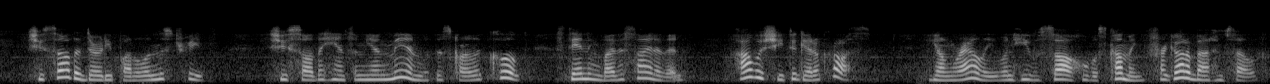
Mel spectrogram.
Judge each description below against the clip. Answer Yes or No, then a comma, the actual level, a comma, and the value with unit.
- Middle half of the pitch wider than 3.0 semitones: Yes, average, 3.8 semitones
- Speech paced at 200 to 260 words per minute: Yes, fast, 205 wpm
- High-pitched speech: Yes, high, 215 Hz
